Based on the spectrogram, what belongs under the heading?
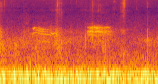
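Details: Crows in a village during winter giving two harsh, drawn-out caws about a second apart, set against steady low-frequency rumble and faint clicks.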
